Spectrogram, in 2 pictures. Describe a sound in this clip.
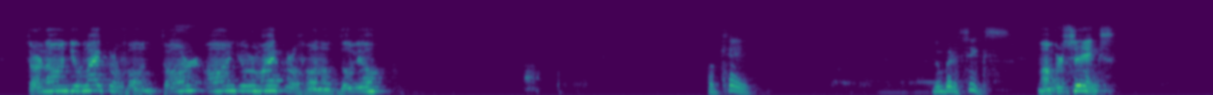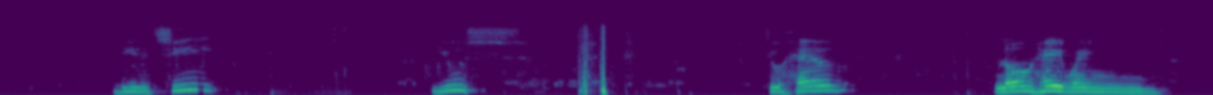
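A man speaks calmly over an online call, with pauses.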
